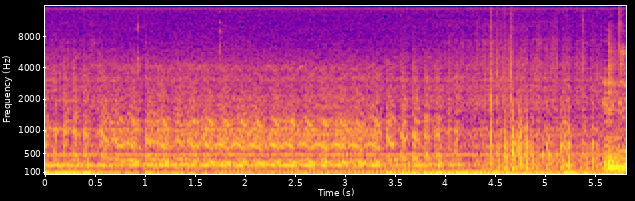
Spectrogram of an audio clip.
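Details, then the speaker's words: 2012 Ford F-150 EcoBoost at -23 degrees, battery charged to 100% on charger, hood up: steady laboured cranking with an even beat, never catches or fires; turns over but won't start, cause not confirmed. "Nothing. -23. That's enough of that. So the battery's not dead. It's -23. And she won't start."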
